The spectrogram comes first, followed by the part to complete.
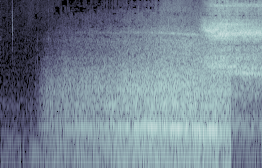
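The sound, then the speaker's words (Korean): A car moving, its engine rumble swelling steadily louder as it approaches, with a sustained humming tone and a sharp high whine entering toward the end. No one speaks. “자동차 움직이는 소리예요.”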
